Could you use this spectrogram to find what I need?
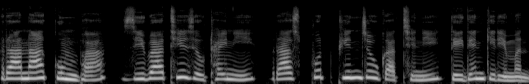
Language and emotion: Bodo, neutral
